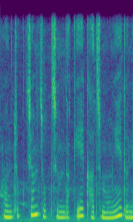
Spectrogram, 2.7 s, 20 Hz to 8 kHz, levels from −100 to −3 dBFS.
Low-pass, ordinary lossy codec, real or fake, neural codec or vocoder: 7.2 kHz; none; real; none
